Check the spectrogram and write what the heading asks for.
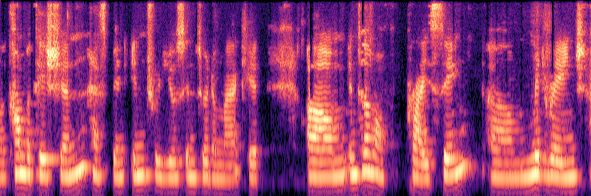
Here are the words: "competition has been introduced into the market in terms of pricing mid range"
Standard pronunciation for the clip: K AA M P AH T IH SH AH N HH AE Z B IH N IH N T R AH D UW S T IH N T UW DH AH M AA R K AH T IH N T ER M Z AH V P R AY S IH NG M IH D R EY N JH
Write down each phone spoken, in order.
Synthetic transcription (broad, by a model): K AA M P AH T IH SH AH N HH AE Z B IH N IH N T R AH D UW S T IH N T UW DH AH M AA K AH T IH N T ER M AH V P R AY S IH NG M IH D R EY N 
